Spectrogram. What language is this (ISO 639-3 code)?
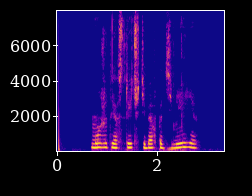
rus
